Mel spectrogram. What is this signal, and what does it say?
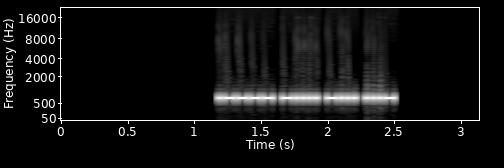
Morse code, heard as a keyed tone, about 49 wpm, 700 Hz. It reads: 16BV
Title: Four Challenging Letter-Number Combinations 50wpm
